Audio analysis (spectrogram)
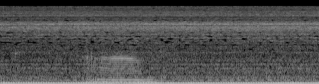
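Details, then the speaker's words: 2003 Porsche Boxster idling during engine bay cleanup of heavy oil buildup (source unknown, owner wonders about the air-oil separator): steady even idle, no vacuum leak hiss heard. "don't hear any vacuum leaks or anything like that, so far everything sounds good."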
